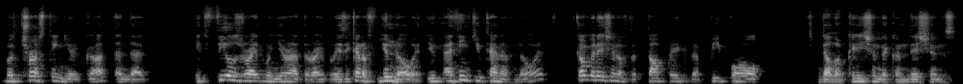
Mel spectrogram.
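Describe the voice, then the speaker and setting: A man's voice: mid-range voice, expressive, a little fast, husky. A man speaking as a podcast guest in a casual interview, reflective, with frequent restarts and filler words. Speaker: podcast guest, strategy executive.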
